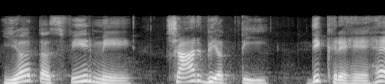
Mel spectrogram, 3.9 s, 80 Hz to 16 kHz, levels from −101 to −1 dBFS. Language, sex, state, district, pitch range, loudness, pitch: Hindi, male, Assam, Kamrup Metropolitan, 130-185 Hz, -17 LUFS, 155 Hz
